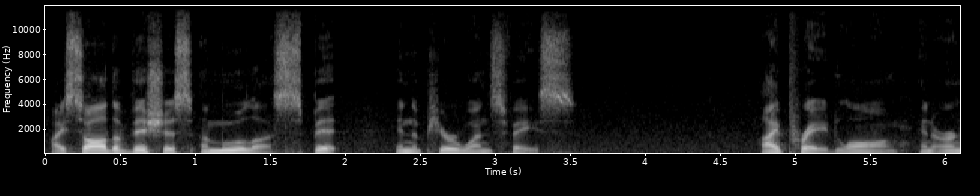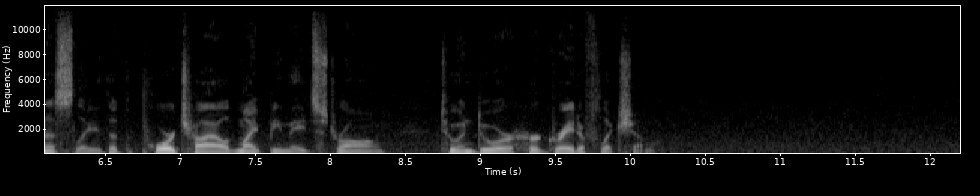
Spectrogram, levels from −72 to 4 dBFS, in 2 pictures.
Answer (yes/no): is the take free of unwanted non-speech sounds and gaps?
yes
